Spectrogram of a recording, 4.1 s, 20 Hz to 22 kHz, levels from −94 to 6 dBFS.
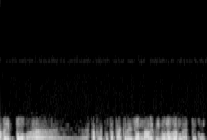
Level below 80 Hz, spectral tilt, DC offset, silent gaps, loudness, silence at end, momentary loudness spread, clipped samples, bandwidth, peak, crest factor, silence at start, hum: -68 dBFS; -7.5 dB/octave; under 0.1%; none; -15 LUFS; 0.05 s; 13 LU; under 0.1%; 3.7 kHz; 0 dBFS; 16 dB; 0 s; none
